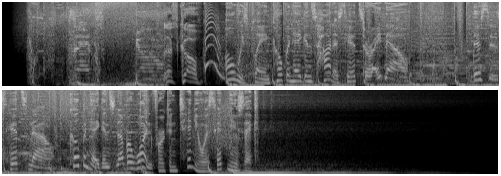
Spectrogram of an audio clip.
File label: Sweeper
